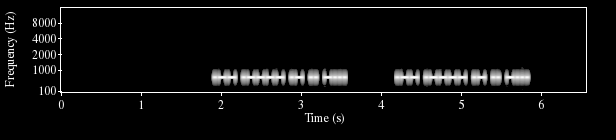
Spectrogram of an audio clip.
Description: Morse code, heard as a keyed tone, about 40 wpm, 700 Hz. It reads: W1AIB W1AIB
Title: USA Call Signs - 5 Characters - Repeated 2x - 40wpm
